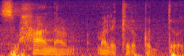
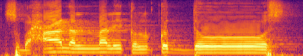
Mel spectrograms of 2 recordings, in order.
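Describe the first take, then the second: First: It is said at a normal, quieter volume. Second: It is said with a raised, louder voice. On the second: "The third time you can raise your voice louder"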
